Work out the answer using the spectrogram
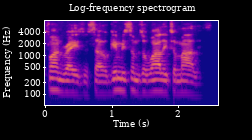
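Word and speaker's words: Zwolle: I used to pronounce Zawali Zwol. I thought it was Zwol for a long time. The only reason I know it's Zawali is because they known for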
